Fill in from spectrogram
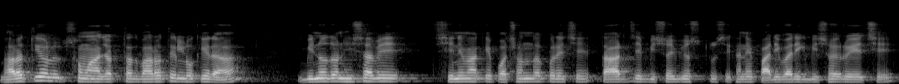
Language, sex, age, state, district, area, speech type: Bengali, male, 60+, West Bengal, South 24 Parganas, rural, spontaneous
